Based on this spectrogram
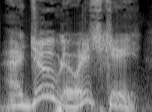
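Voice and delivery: high, laughing crude comic; Jean-Marie. Acted. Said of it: "un ami des grosses têtes, Jean-Marie".

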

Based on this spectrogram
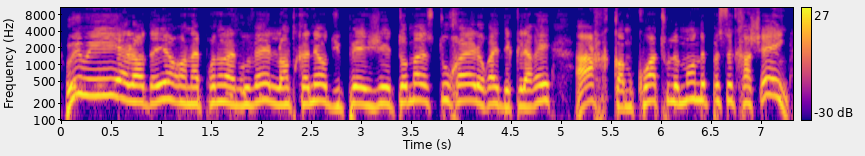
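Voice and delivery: put-on léger accent allemand de Tuchel, sur un ton plus aigu. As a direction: imite un entraîneur allemand sans trop forcer. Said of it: "bosser mon accent allemand". (un soupçon d'accent allemand)

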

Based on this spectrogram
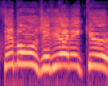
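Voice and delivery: high pretend aside to another person; staged call-out. Calls out to the pretend patient.

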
